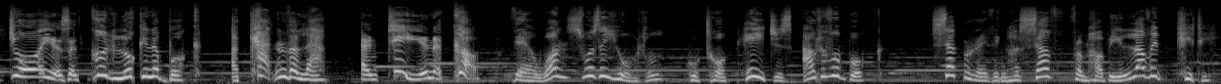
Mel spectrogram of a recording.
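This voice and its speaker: A whimsical little granny creature from a video game, very high in pitch and full of melodic swoops. She is doting and hospitable, a touch forgetful, and music plays behind her. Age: older. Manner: gentle, doting, hospitable, quaint. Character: kindly, forgetful, whimsical grandmotherly yordle lady who loves tea. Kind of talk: video game character voice lines.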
